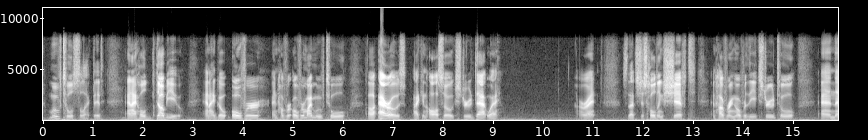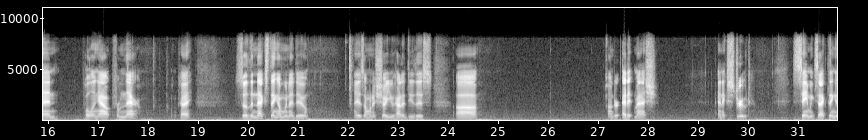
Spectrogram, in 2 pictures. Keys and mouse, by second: 7.0-8.5 shift+drag, 8.8 alt+right drag, 9.1-11.2 alt+drag, 11.2-12.6 alt+middle drag, 13.0-16.0 shift+middle drag, 16.0-16.8 shift+drag, 17.0-17.7 alt+drag, 17.8 ctrl+z, 18.1 ctrl+z, 18.4 ctrl+z, 19.7 ctrl+y, 20.5 alt+drag, 21.0 alt+middle click, 21.1 alt+right click, 22.0 alt+click, 27.2 click, 29.9 click.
